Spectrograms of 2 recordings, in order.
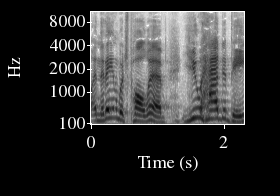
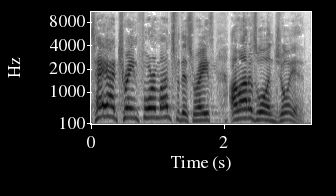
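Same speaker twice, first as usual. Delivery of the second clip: high-pitched, loud yelling. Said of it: "I could hear 'em yell back".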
